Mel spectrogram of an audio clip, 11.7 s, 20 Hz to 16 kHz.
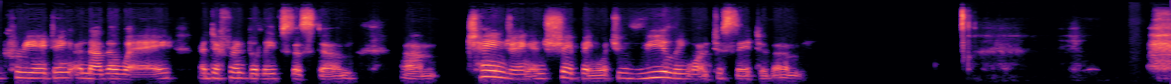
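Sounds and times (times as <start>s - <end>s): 
speech: 0.0s - 8.1s
deep breath: 9.7s - 10.8s.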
